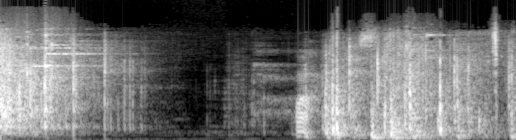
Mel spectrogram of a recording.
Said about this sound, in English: Well, you're no gentleman. You knocked Miss Moore out with a bottle.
